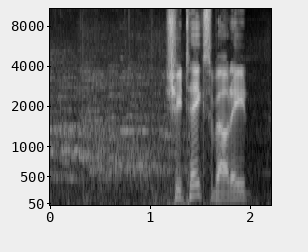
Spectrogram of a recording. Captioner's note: spectators shouting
